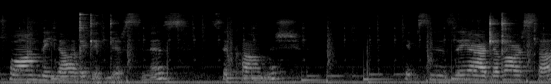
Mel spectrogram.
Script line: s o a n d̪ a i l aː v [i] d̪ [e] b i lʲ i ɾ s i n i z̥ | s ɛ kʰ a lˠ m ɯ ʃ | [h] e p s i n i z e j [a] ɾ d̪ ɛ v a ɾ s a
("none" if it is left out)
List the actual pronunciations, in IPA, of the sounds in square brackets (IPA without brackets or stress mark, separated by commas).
e, e, h, æ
